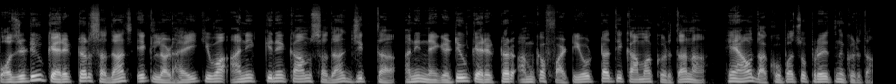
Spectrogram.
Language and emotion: Goan Konkani, neutral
